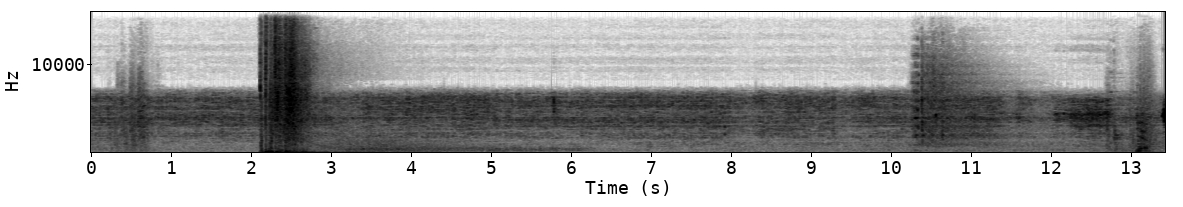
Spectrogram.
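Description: Naval gunfire and shell explosions in the World of Warships video game: two distinct, sharp blasts several seconds apart rise out of a low, steady rumbling hiss.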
